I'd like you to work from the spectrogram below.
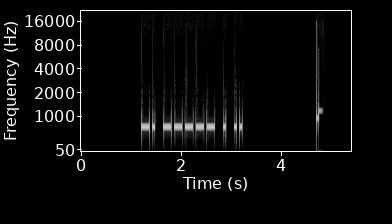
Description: Morse code, heard as a keyed tone, about 22 wpm, 700 Hz. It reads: N0EI
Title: USA Call Signs - 4 Characters - 3x Character Spacing - 22wpm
